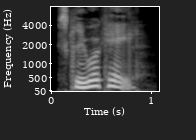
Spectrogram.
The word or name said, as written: skriverkarl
